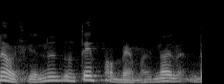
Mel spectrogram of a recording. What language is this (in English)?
Portuguese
